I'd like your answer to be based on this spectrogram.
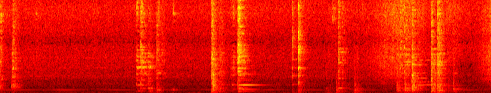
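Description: Metal utensils clatter and scrape against a pan in scattered bursts, with a faint sizzle of frying underneath and no talking.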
